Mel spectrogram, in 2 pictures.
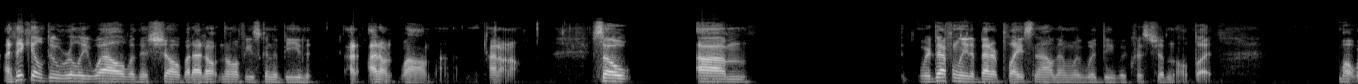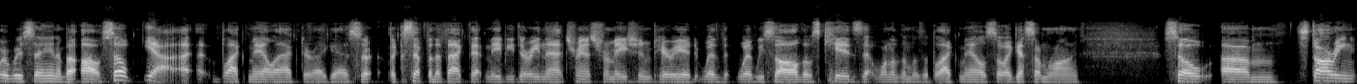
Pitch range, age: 115-130 Hz, 30-49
